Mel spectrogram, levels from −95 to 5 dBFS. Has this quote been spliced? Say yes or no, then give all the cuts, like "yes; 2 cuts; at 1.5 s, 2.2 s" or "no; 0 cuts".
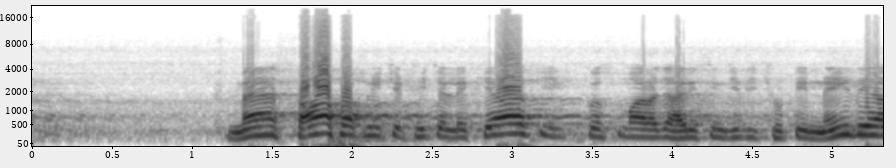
no; 0 cuts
